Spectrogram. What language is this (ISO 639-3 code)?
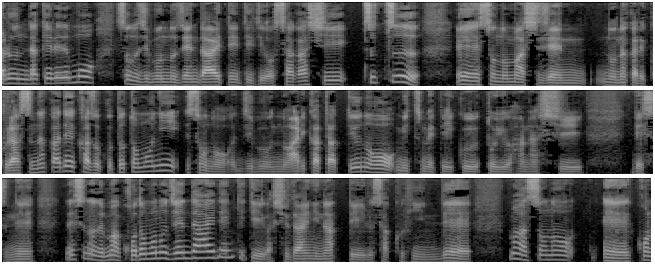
jpn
